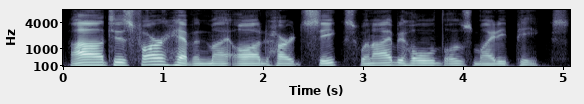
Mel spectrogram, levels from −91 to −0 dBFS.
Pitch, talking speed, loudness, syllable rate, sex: 120 Hz, 165 wpm, -21 LUFS, 3.7 syllables/s, male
